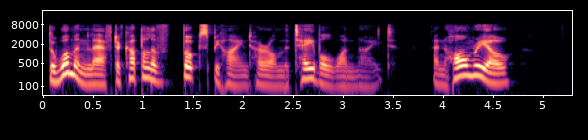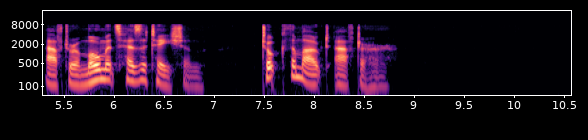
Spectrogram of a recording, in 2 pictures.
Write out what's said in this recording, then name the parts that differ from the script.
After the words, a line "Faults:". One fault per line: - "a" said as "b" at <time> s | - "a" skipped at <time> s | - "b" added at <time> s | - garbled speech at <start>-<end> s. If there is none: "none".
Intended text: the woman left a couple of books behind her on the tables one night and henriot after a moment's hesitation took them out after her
the woman left a couple of books behind her on the table one night and henriot after a moment's hesitation took them out after her
Faults:
- "tables" said as "table" at 2.5 s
